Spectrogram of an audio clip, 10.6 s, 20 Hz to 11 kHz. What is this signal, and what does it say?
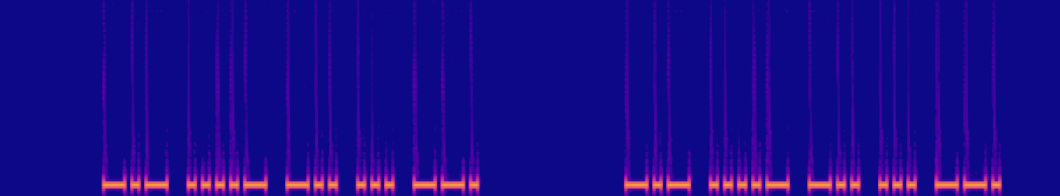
Morse code, heard as a keyed tone, about 17 wpm, 700 Hz. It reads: K4DSG K4DSG
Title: USA Call Signs - 5 Characters - Repeated 2x - 17wpm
